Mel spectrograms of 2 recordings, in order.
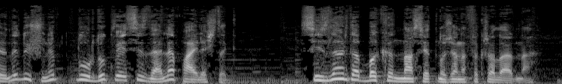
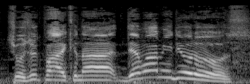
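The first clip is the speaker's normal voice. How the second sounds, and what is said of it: Shouting loudly. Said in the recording (Turkish): “bağırmaya başladın ha. Bu bağırmada”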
